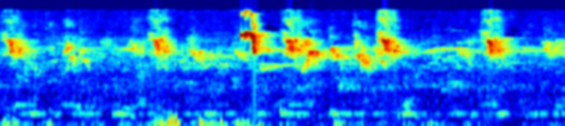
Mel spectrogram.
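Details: Young Argentine white saffron finch (jilguero blanco) practising the misisipi song style, still unpolished: rapid high chirps and twittering phrases with sharp upward notes, over a steady low hum and a faint background tone.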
